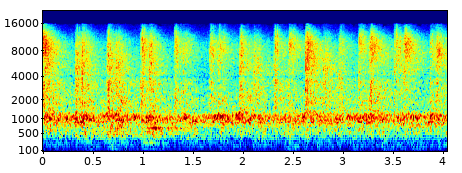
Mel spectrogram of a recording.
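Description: Two speed jump ropes slapping the floor mat with feet landing in high-knee skipping, a quick steady rhythm of about four strikes a second.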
